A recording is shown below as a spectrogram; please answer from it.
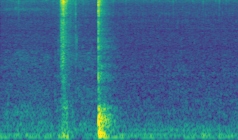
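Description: A short tasselled bo-shuriken thrown by hand at a target board: a faint brief sound about half a second in, then a louder short thud about a second in as the blade strikes the target.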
